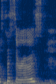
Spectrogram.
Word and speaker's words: Cicero's: Hi there, and welcome back to my channel, Cicero's. That's how you pronounce it, by the way, Cicero's.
